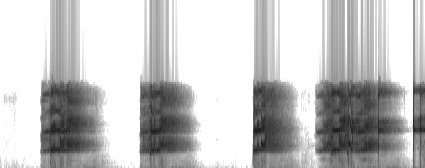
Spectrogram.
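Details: A lovebird's ngetik ngekek calling, meant to prompt rival birds to start singing: five rasping, high, noisy bursts, each under a second long, separated by clean silences, the fourth one longer and more broken.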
